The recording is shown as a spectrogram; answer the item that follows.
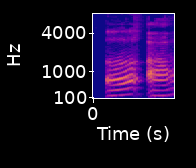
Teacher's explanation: यह कंठ द्वारा बोले जाते हैं।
